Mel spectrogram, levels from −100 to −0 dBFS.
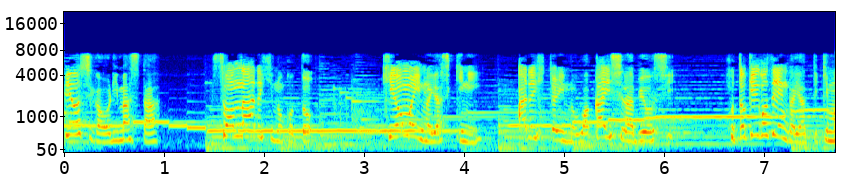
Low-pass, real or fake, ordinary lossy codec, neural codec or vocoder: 7.2 kHz; fake; none; vocoder, 44.1 kHz, 128 mel bands every 512 samples, BigVGAN v2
